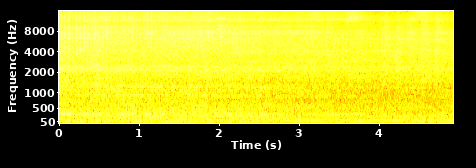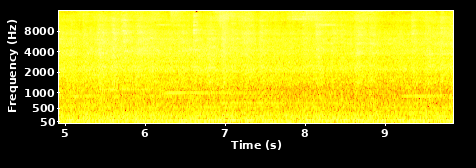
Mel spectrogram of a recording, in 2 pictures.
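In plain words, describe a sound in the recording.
Container freight wagons clatter over rail joints.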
